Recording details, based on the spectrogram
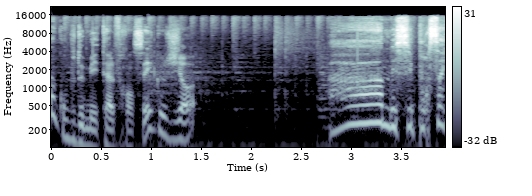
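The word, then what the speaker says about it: ゴジラ: D'ailleurs, Godzilla, au Japon, ça se prononce Gojira.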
